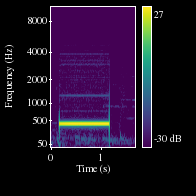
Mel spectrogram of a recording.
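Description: A telephone tone while a call is dialed: a single loud, steady beep lasts about a second, then cuts off, leaving faint background noise.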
